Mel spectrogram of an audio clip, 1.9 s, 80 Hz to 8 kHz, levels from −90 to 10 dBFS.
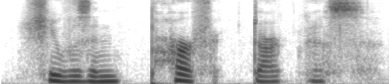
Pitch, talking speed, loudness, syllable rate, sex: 190 Hz, 155 wpm, -20 LUFS, 4.3 syllables/s, female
